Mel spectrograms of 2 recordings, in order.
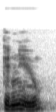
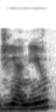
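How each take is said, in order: First: It is pronounced together as one short word. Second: Each letter is named separately, one after another. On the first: "but apparently you pronounce it as" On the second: "If you were reading it for the first time, you'd say"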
